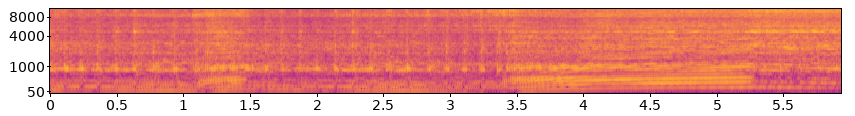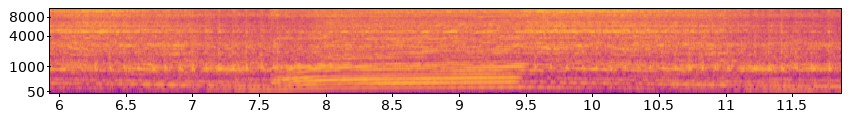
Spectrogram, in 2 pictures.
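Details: Yamaha PW50 two-stroke with oil injection, revived after sitting in a shed for years, running on premix with the oil pump hose off and no air filter; crackles at idle, revs cleanly twice, settles to steady idle; normal running.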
